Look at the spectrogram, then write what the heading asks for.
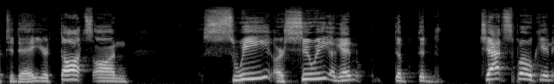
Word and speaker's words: Sui: Community say soie that I'm going back to sui I'm returning my roots suie is the pronunciation we're going with uh SM says is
